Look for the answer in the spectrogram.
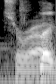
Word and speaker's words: Terrell: Terrell.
